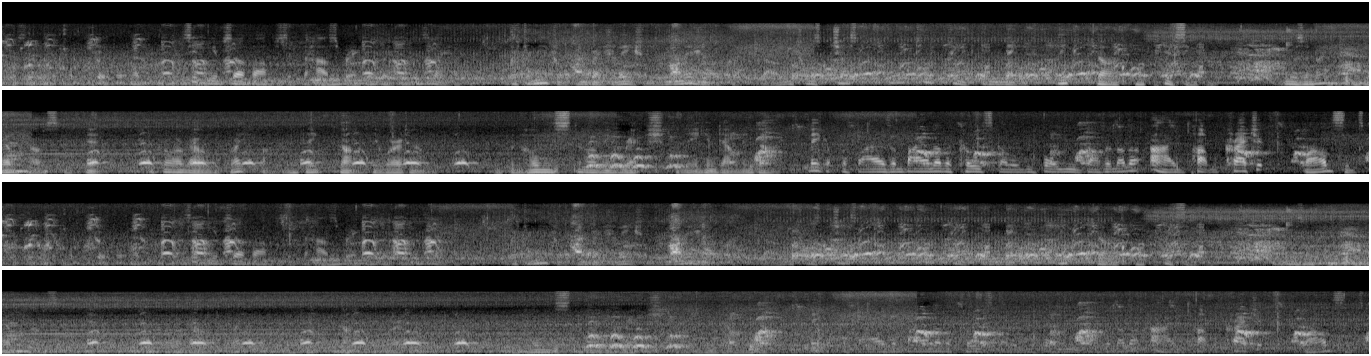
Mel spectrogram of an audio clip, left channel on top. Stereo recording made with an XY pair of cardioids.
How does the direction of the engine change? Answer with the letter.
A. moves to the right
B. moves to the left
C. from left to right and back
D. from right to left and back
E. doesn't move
A.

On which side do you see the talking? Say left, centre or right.
left.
